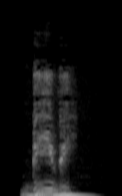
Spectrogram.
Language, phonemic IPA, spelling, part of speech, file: Moroccan Arabic, /biː.bi/, بيبي, noun, LL-Q56426 (ary)-بيبي.wav
- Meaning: turkey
